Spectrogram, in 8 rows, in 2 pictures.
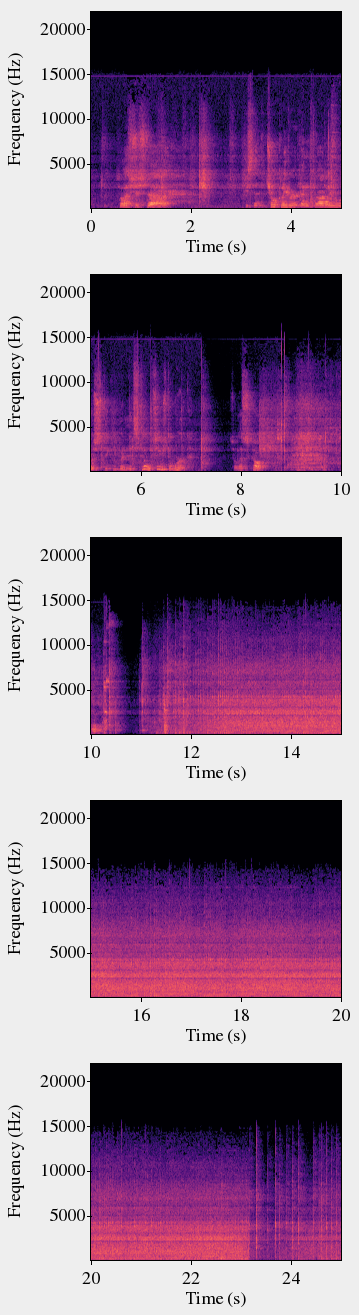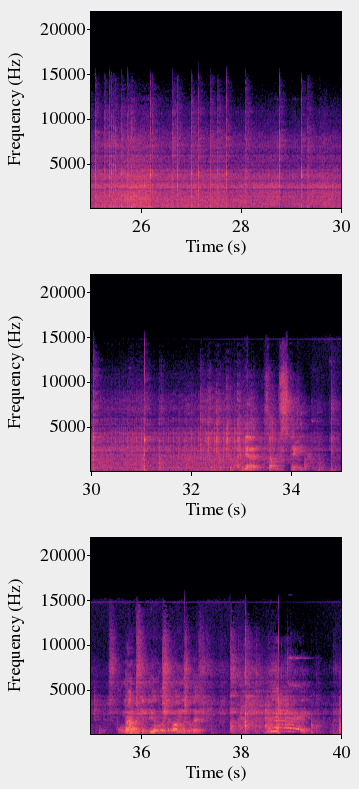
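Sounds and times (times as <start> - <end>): lawn mower engine running: 11.2 - 33.8
engine crackling: 11.6 - 33.6.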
